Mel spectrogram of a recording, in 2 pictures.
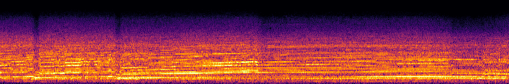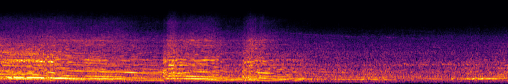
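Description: A race car engine roars up close, its pitch climbing and dropping with gear changes.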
